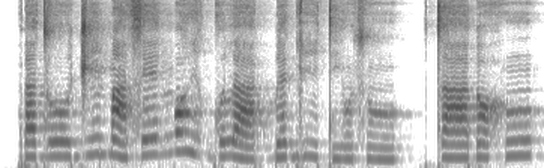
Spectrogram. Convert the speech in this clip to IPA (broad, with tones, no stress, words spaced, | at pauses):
ɾa˨doː˨d͡ʒĩ˧ ɓã˨seː˧ŋɔ˦ɣi˨ ɡʷə˦laː˨ɡ͡bɛ˦ɡiː˦˨t jũ˨sũ˨ | taː˧ɗɔ˧hũ˦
